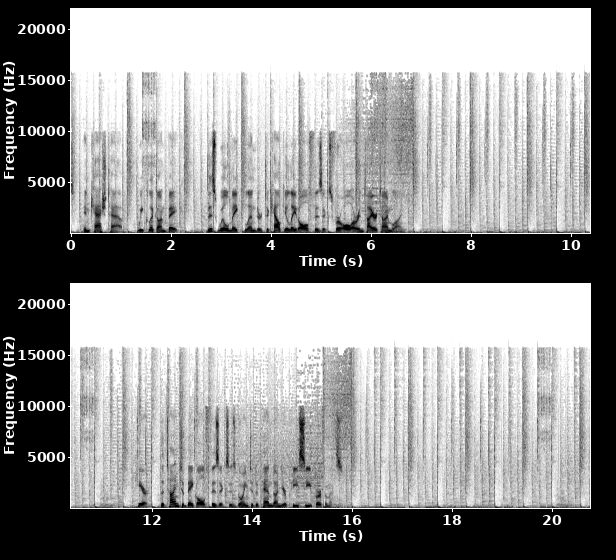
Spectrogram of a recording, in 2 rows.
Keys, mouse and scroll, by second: 0.1-1.4 scroll down 17, 1.7 click, 6.5 ctrl+s, 9.9 click.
